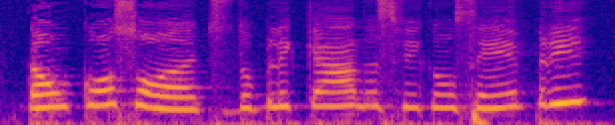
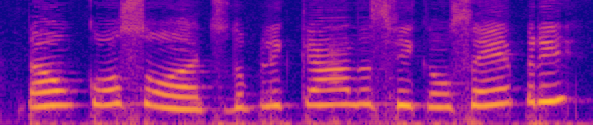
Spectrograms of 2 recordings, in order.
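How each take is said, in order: Both takes have the same delivery.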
